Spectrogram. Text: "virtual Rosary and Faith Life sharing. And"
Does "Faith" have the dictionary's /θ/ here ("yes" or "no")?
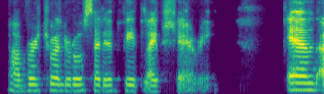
no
